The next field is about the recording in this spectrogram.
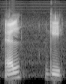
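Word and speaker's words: algae: पहला तो होते हैं एल्गी, पहला क्या होते हैं? शैवाल होते हैं, शैवाल, जिसको इंग्लिश में एल्गी भी बोलते हैं, एल्गी, ए साइलेंट है इसमें, एल्गी।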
